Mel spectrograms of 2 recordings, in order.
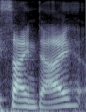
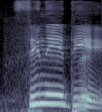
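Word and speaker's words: sine die: I say sign die, because I'm an American. Sign die. – We've been practicing this. We've been listening to pronunciations across Cine D. – The interwebs. Yeah. Cine D. – Well, that's the Latin is what it looks like.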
